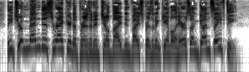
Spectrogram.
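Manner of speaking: mocking delivery while holding back laughter. Reading a news quote aloud while trying not to laugh. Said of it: "I'm going to try and say this without laughing".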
